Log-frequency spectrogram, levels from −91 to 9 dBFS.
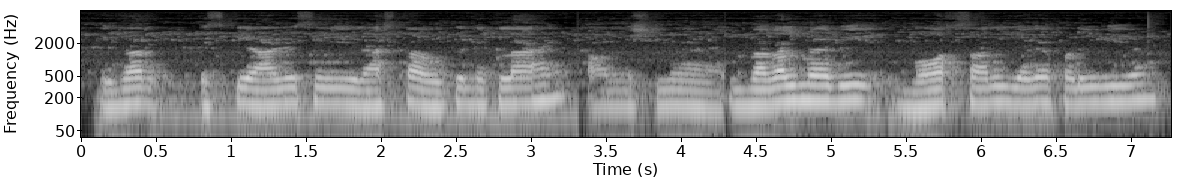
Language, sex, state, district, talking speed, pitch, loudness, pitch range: Hindi, male, Uttar Pradesh, Hamirpur, 165 wpm, 150 Hz, -17 LUFS, 135-160 Hz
